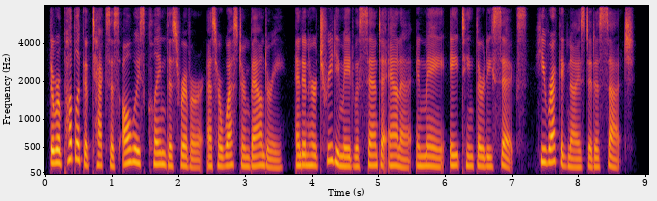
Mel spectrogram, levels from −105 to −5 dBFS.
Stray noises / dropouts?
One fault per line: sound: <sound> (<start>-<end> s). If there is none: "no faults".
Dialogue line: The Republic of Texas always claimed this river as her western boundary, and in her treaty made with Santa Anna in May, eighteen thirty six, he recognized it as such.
no faults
